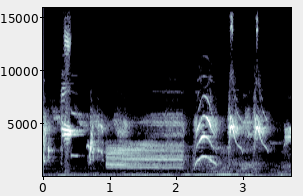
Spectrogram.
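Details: Black-winged starling trapping lure sound: a whistled note, then a long harsh nasal buzz of about one second, followed by arched whistles and sharp upslurred chips.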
